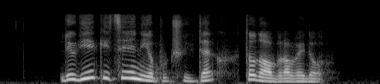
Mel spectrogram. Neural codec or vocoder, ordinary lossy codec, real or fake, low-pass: codec, 16 kHz in and 24 kHz out, 0.9 kbps, LongCat-Audio-Codec, four codebook decoder; none; fake; 10.8 kHz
